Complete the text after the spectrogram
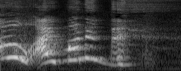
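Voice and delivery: high, slow, excited gushing. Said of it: "I'm like".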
